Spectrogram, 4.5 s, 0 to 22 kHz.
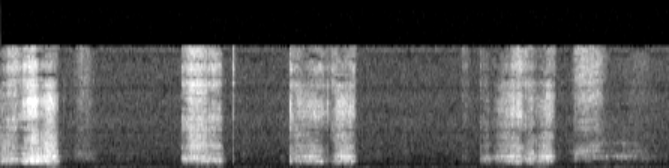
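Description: Marker pen writing on a white sheet, four short, faint scratching strokes as the figure 5 and a percent sign are drawn.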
